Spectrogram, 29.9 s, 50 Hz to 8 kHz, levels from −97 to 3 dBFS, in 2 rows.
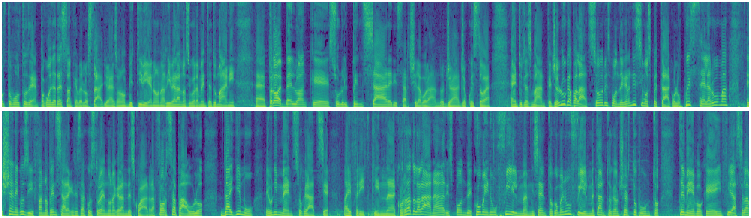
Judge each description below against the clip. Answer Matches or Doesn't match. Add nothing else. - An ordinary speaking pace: Doesn't match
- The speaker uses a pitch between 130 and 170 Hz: Matches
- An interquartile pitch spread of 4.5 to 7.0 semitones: Matches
